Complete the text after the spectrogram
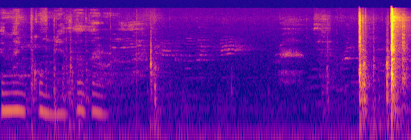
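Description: A refrigerator door is pulled open.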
